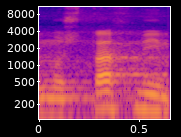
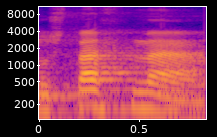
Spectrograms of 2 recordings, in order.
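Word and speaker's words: المستثنى: Bukan, kalau kayak gini bil mustatsni bacanya. Bil mustatsna bacanya. Ya-nya enggak ada.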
